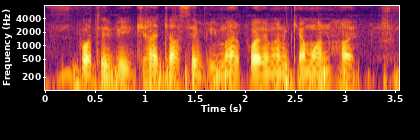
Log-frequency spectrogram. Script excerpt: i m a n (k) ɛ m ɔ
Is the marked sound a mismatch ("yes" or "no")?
no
